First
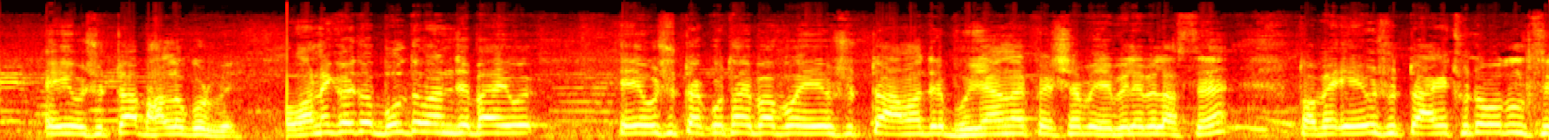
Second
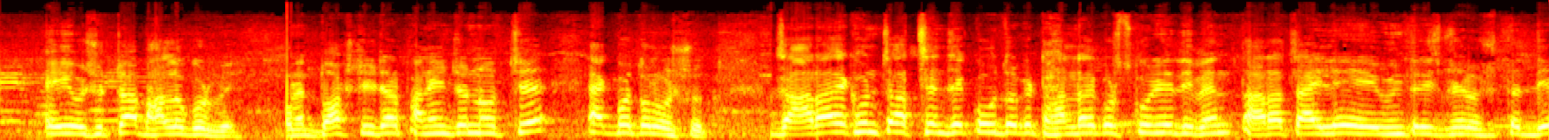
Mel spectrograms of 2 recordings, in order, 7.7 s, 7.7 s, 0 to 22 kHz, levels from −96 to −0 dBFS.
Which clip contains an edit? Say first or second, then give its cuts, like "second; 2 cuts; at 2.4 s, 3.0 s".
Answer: second; 2 cuts; at 1.5 s, 3.8 s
